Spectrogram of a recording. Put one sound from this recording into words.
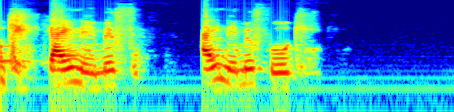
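A woman speaks clearly through a microphone.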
